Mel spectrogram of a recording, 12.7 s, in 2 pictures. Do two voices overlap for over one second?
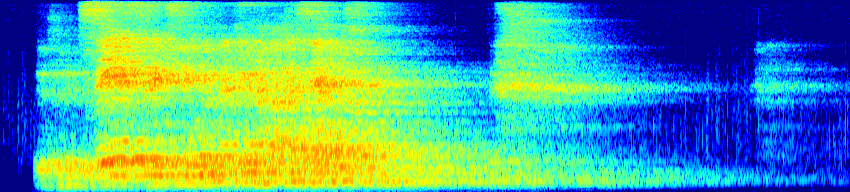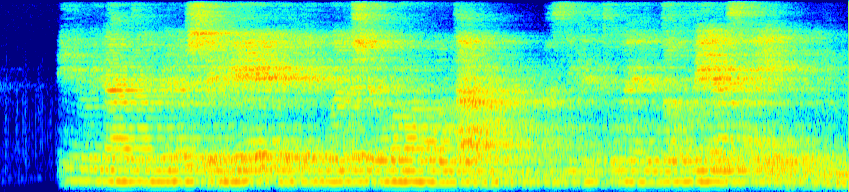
Yes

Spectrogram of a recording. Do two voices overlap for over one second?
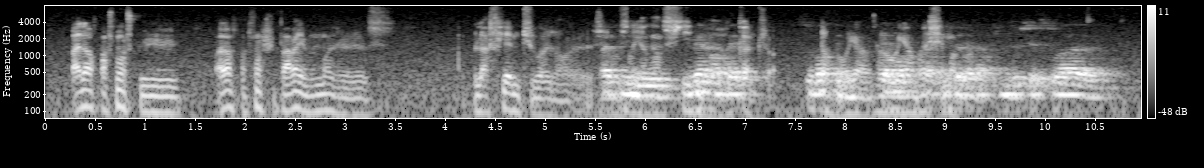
Yes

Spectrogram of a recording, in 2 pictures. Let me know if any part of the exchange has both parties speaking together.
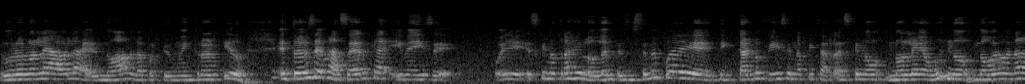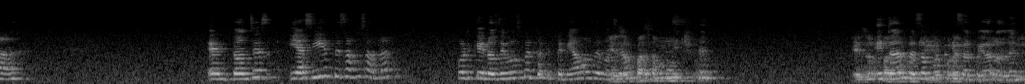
Yes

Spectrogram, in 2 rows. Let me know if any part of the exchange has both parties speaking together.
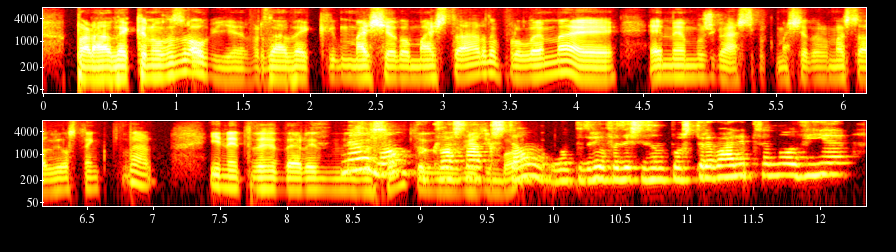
Yes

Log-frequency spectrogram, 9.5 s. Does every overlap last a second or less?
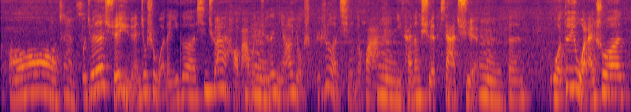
Yes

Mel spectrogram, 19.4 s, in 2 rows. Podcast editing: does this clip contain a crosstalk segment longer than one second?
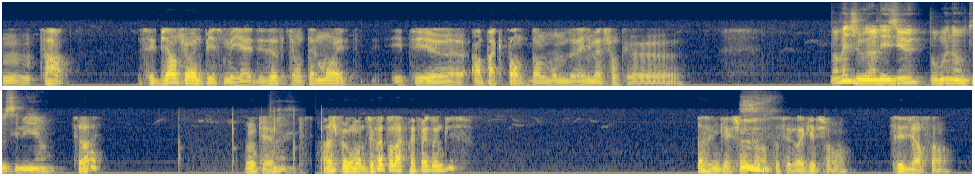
No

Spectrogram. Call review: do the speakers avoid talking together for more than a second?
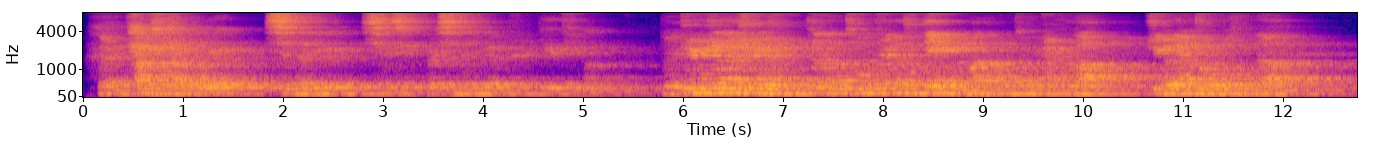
Yes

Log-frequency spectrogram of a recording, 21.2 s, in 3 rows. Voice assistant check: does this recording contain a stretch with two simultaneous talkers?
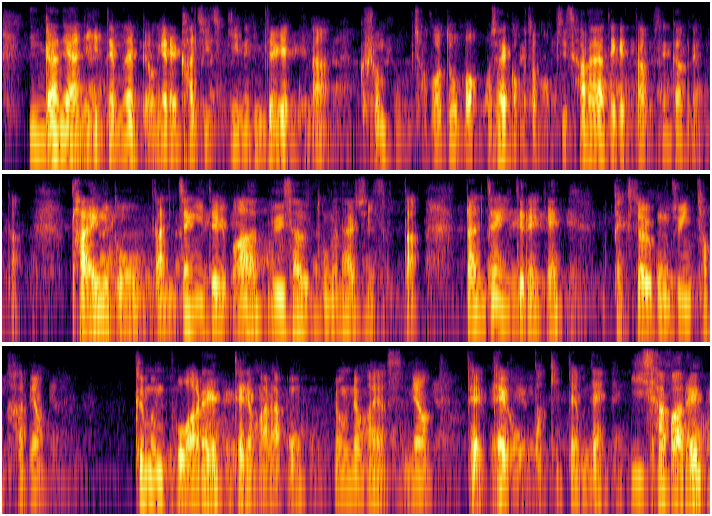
No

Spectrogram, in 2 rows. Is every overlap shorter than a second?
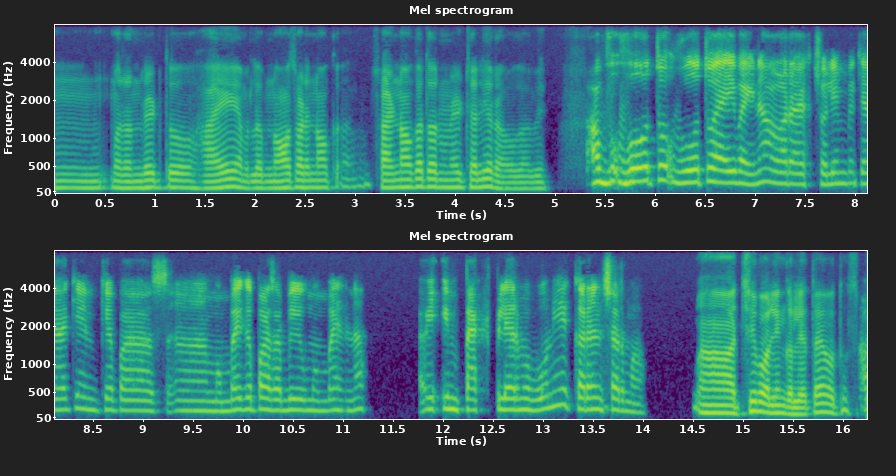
Yes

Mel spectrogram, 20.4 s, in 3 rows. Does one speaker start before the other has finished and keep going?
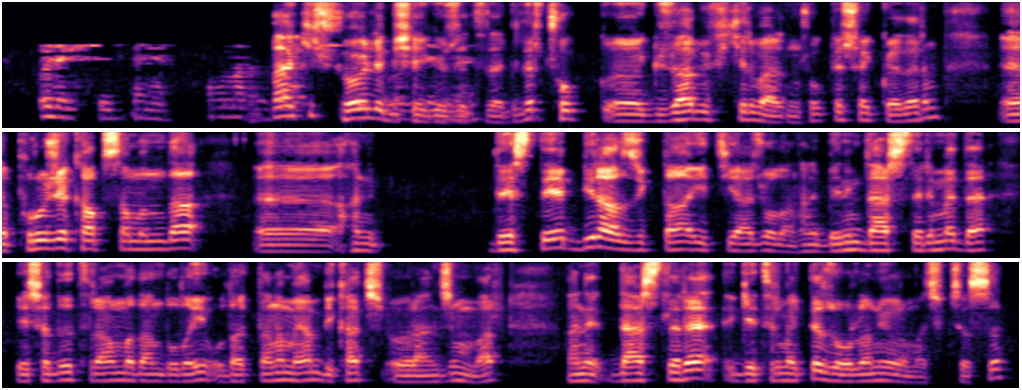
Yes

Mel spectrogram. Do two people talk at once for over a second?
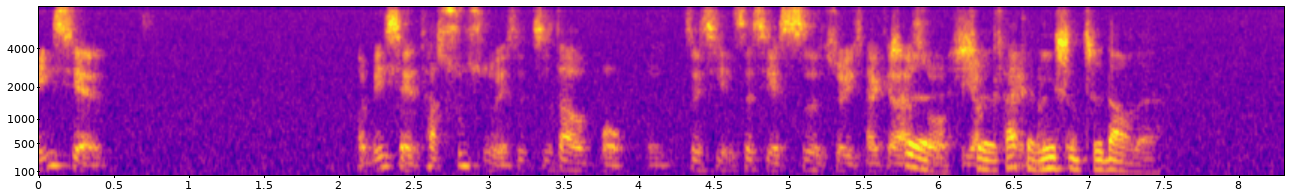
Yes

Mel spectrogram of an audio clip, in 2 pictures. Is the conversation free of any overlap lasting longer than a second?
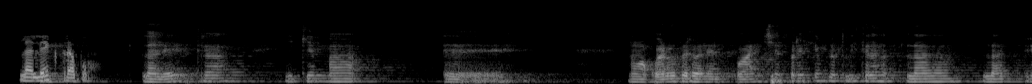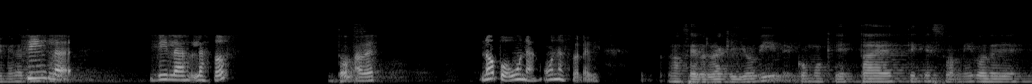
Yes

